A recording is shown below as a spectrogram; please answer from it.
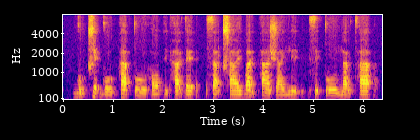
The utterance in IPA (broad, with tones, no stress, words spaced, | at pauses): ɡo̰˦˨ʊ̯ t͡ɕɛ˦ʔɡo˨ʊ̯ pʰä˦ʔto˨ʊ̯hɔ˦kɪ˦ʔ ha̰˦˨ɪ̯tɛ˦ʔ | sä̰˦˨t͡ɕʰa˦ɪ̯ ba̰˦˨ɪ̯pʰä˨ ʃa˦ɪ̯nɪ˦ʔ | sɪ˦ʔto˨ʊ̯na̰˦˨ʊ̯ tʰä˦ʔ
